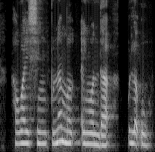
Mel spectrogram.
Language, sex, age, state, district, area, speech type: Manipuri, female, 30-45, Manipur, Bishnupur, rural, read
